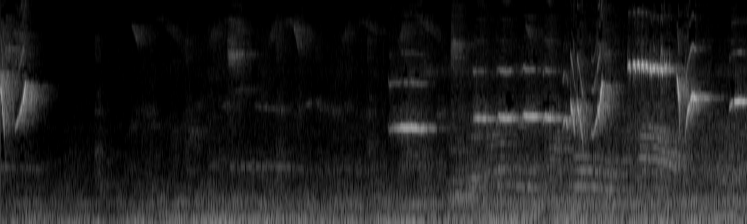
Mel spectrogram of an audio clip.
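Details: Thick-billed white-eye giving a relaxed song: sparse faint notes, then from four seconds clear whistled phrases with rising and falling slurs and short chirps, over a steady low hum.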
